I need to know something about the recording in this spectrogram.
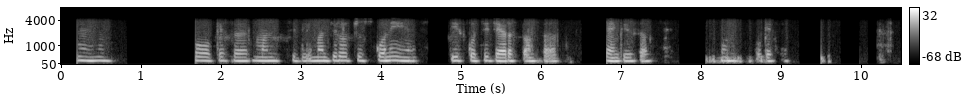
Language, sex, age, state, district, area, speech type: Telugu, female, 45-60, Andhra Pradesh, Nellore, rural, conversation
